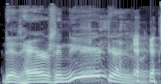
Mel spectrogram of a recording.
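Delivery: a mock old-timer drawl; put-on accent. Joking about Harrison locals, slow put-on accent. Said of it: "I don't know what accent that is".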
